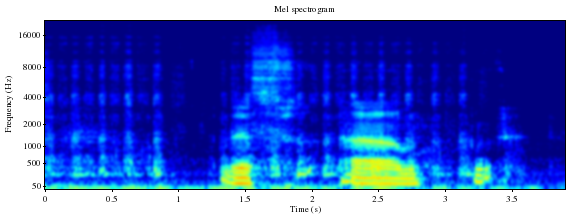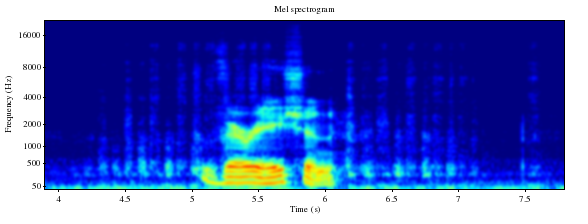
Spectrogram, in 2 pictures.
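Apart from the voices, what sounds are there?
Sailor King of Pens 21K gold fountain pen nib drawing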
